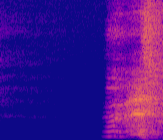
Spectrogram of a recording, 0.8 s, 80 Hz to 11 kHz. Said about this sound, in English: God bless you. Salute. I've been waiting for that for like a good 5 minutes to come out naturally.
